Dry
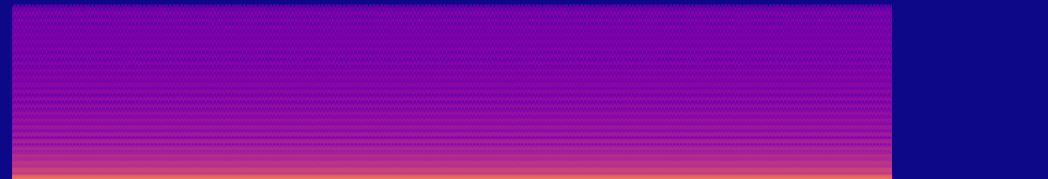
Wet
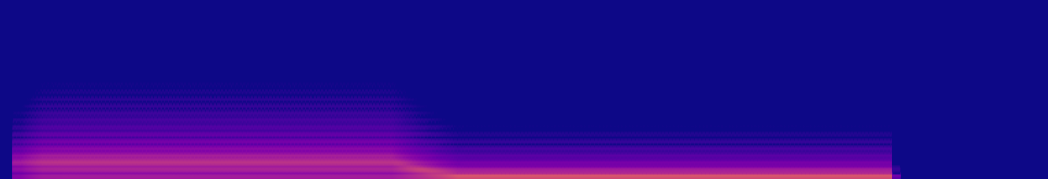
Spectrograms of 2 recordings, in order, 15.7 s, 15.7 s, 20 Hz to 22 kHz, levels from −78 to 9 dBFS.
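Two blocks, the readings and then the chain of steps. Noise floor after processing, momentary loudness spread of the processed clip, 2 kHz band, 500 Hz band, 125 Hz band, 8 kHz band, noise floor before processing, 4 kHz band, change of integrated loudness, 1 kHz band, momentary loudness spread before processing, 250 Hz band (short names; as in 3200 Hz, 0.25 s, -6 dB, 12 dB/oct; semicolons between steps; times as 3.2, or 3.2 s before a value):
under -85 dBFS, 4 LU, -5.5 dB, -4.5 dB, n/a, under -20 dB, under -85 dBFS, -9.5 dB, -9.5 dB, -9.0 dB, 0 LU, -16.5 dB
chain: AGC gain up to 8 dB; band-pass sweep 2300 Hz -> 610 Hz, 5.88–6.87; speakerphone echo 0.13 s, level -24 dB; gain -8 dB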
